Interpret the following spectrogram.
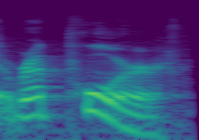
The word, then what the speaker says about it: rapport: sides also helps build rapport rapport means a friendly feeling between two people so helps build rapport build a friendly feel and this T is not pronounced at the end it is called Rapport build rapport friendly feelings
